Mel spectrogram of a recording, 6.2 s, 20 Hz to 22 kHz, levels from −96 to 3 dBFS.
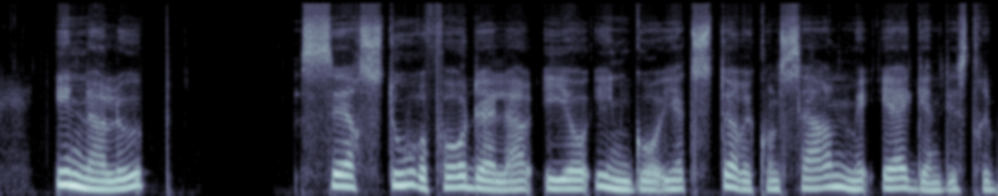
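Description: Speech that stops dead from 1.25 to 1.75 s, a near-silent gap before resuming intact: a call audio freeze, likely from delayed packets draining the jitter buffer.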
